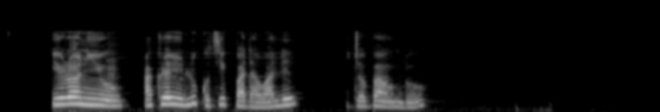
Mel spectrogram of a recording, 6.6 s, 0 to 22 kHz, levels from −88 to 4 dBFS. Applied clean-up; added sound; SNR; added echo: neural mask model DeepFilterNet 3.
